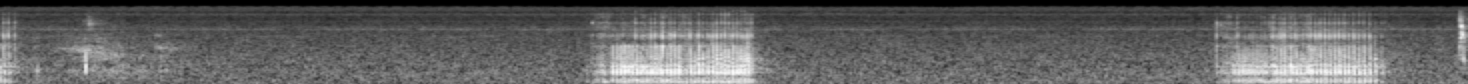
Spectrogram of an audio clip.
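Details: Boston terrier puppy with eyes open, giving two short, buzzing snores about three seconds apart over a steady background hum; dog snoring.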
